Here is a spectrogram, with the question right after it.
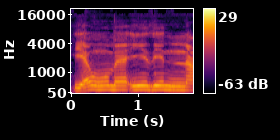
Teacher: tanwin bertemu dengan huruf Ain dibaca izhar karena huruf Ain ini merupakan salah satu huruf tenggorokan maka tanwinnya dilafalkan atau dijelaskan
